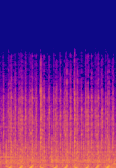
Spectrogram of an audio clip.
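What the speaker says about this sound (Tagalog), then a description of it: "Ito ng makina eh." A small engine runs at a steady idle, its rapid, even low thumping pulses close and loud, with no voices over it.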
